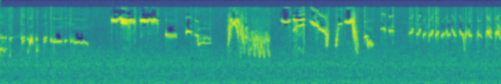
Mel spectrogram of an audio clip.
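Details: Robin singing at close range before being fed mealworms, a bird hand-fed daily for over a year; varied high warbles, sharp descending slurs and very high squeaky notes in quick succession.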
